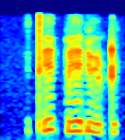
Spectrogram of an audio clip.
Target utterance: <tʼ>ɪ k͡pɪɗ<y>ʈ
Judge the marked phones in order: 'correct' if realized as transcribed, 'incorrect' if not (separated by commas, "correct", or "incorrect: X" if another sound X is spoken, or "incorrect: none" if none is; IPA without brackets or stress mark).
correct, correct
